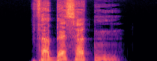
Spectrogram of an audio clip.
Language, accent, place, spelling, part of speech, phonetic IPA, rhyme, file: German, Germany, Berlin, verbesserten, adjective / verb, [fɛɐ̯ˈbɛsɐtn̩], -ɛsɐtn̩, De-verbesserten.ogg
- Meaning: inflection of verbessern: 1. first/third-person plural preterite 2. first/third-person plural subjunctive II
